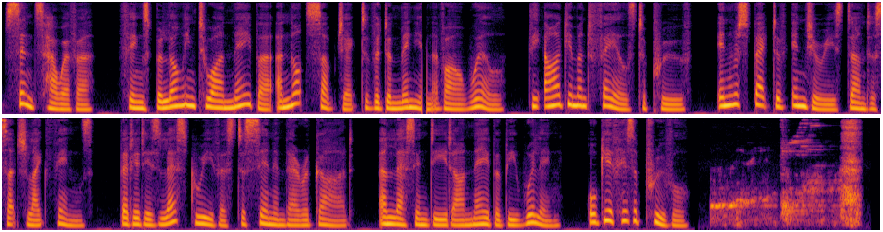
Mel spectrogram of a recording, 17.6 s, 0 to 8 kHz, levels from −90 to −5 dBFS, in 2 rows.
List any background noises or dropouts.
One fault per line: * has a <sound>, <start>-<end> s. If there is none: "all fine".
* has a dropout, 4.2-4.2 s
* has a sigh, 15.9-17.4 s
